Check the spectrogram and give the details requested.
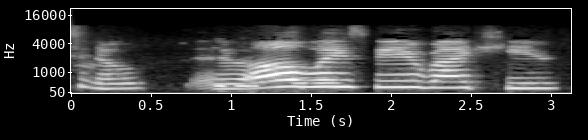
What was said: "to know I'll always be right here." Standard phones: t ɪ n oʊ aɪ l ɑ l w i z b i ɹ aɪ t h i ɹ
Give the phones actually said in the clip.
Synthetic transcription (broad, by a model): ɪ n oʊ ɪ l ɑ l w i z b i ɹ aɪ t h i ɹ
